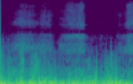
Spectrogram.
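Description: Wind buffeting the microphone: a loud, uneven low rumble with a steady hiss above it.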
